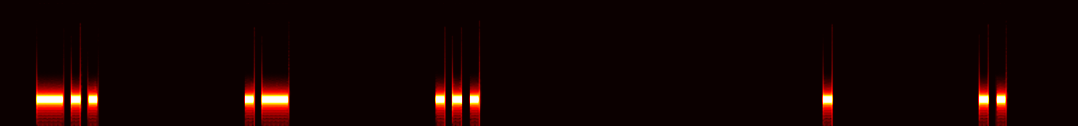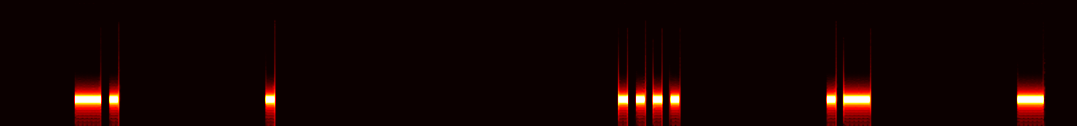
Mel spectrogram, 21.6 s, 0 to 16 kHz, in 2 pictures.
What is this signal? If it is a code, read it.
Morse code, heard as a keyed tone, about 14 wpm, spaced as for 5 wpm, 680 Hz. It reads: DAS EINE HAT
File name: Morsekurs / Witze / Witz 16. Februar 2021, 25 F70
